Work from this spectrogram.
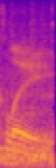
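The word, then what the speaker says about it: Klei: spelled it cly and now they're like it's pronounced clay yeah I've got another but love for my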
